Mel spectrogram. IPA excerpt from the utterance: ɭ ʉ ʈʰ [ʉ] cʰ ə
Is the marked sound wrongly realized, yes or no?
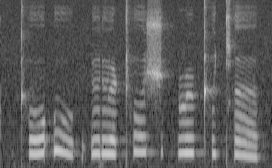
yes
